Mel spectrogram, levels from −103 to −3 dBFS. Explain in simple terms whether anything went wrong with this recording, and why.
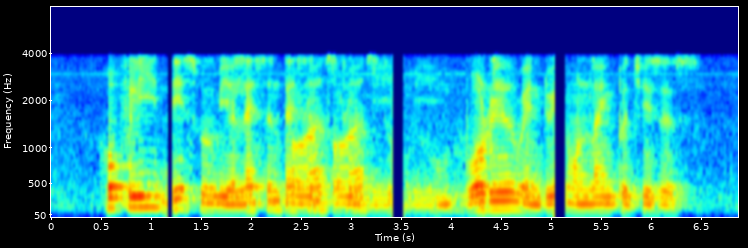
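The speech is cut by three short silences, a fault called packet loss filled with silence. The audio travelled in small chunks, some never arrived, and the receiver played nothing in their place. The gaps fall at 1.17 to 1.23 s (60 ms), 3.42 to 3.54 s and 5.04 to 5.16 s (120 ms each). Those lengths are all multiples of 30 ms, which fits 30 ms packets. Each hole starts and ends abruptly.

From 2.35 to 4.33 s the same speech is heard twice, a doubled audio track. A second copy, about as loud as the first, trails roughly 400 ms behind. It sounds dry and complete rather than like a room echo, and it switches on and off sharply at those two times. The likely cause is the sound being captured a second time through a slower path and mixed back in. The second gap at 3.42 s falls inside this doubled stretch. Throughout, the audio has the narrow, muffled range of a standard telephone line, which is expected for this kind of connection.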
